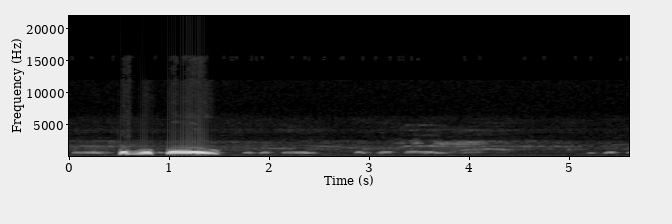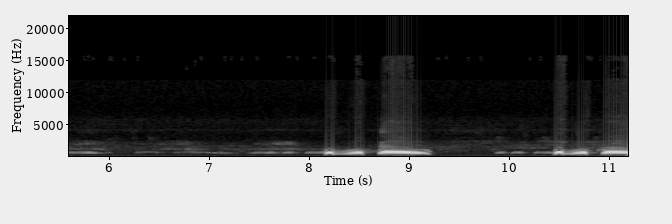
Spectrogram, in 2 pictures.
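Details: Male and female spotted doves, meant for training cooing doves: three loud phrases of a double hoot and a long, wavering coo, separated by many soft, scattered murmuring coos.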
